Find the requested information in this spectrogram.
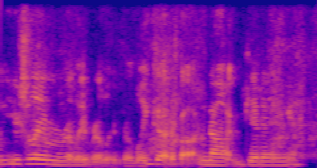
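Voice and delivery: ordinary delivery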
